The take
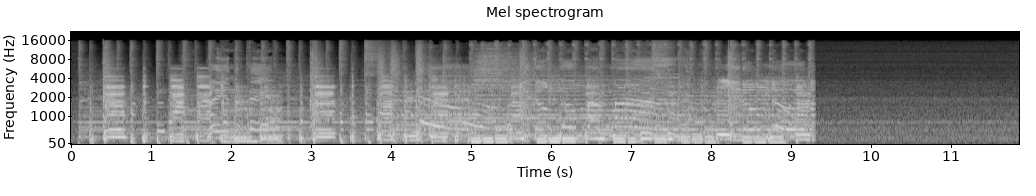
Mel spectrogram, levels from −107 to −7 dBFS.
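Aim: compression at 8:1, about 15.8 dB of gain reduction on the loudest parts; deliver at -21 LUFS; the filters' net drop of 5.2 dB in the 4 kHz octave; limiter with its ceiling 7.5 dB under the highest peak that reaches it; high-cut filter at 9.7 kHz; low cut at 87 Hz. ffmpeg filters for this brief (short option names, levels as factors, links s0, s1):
-af "highpass=87,lowpass=9700,equalizer=f=4000:t=o:g=-8,acompressor=threshold=0.0141:ratio=8,volume=11.9,alimiter=limit=0.299:level=0:latency=1"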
